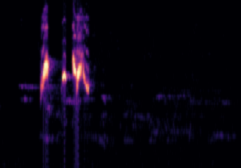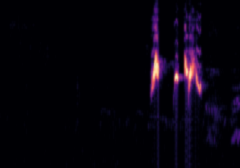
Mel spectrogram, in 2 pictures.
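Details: Caged red-whiskered bulbul after a month-plus moult under a cover, now quiet and listless, repeats a short, easy song phrase twice, each a quick run of about four bright, warbling notes, about four seconds apart, over faint birds behind.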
